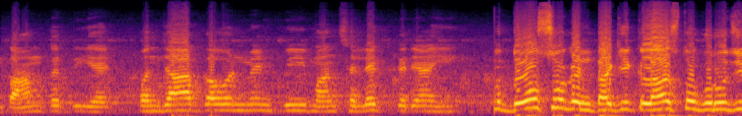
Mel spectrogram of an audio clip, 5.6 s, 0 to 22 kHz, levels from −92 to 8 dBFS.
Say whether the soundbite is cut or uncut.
cut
